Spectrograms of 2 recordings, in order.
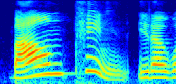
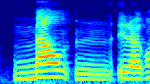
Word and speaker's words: mountain: 저희 아빠도 등산은 무진장 좋아하시는데 mountain이라고 하지 않고 T하고 N 사이에 모음이 탁 껴있어요. 그거 뭐라고 발음해요? mountain이라고 합니다. 여러분 제가 방금 말씀드린 단어들은요.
